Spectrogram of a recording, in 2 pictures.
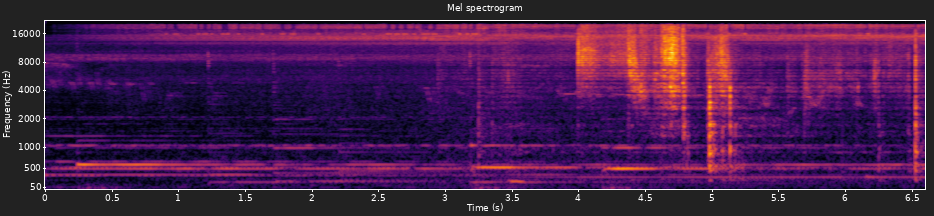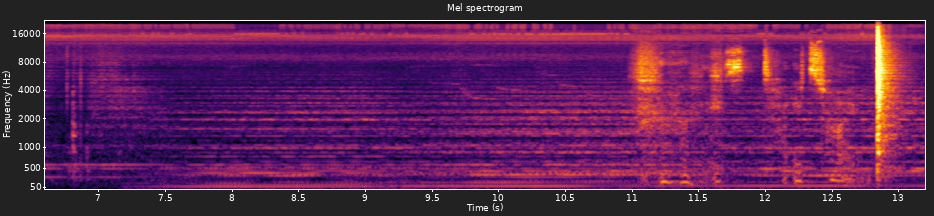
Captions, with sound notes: [dramatic music] [chuckles] It's t-- it's time.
